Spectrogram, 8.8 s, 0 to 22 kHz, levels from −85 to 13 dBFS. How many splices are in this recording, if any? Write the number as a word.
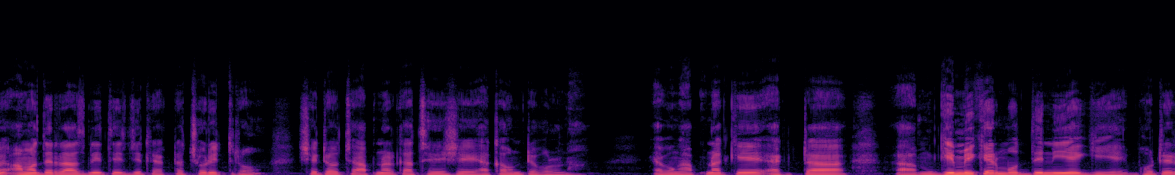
zero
